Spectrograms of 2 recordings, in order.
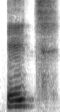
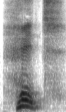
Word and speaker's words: H: টি ভি ডাবলিউ জেড নীল রঙের অক্ষরগুলো উচ্চারণ দুভাবে করা হয়। যেকোন একটু উচ্চারণ মুখস্ত করলে হবে। এইচ হেচ এইচ কে এইচ উচ্চারণ করা যায়।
